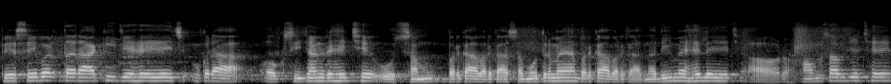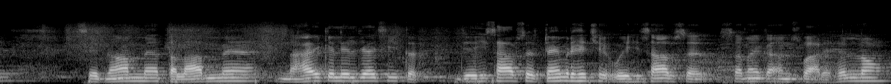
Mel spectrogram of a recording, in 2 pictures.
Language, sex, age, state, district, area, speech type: Maithili, male, 45-60, Bihar, Madhubani, rural, spontaneous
